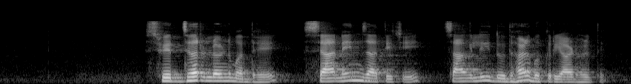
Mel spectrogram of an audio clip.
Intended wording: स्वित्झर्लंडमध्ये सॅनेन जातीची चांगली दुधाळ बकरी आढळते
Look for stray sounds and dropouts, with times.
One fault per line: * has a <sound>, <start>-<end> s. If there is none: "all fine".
all fine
